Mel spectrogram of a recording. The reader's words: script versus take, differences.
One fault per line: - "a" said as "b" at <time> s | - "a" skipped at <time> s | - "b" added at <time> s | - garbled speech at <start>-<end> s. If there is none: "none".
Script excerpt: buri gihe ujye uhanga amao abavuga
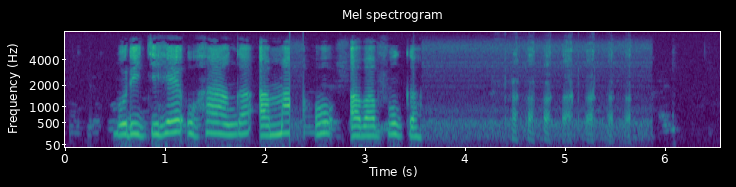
- "ujye" skipped at 1.1 s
